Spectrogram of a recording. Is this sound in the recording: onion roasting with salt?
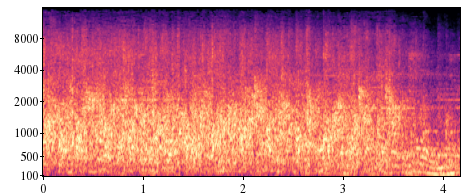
no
